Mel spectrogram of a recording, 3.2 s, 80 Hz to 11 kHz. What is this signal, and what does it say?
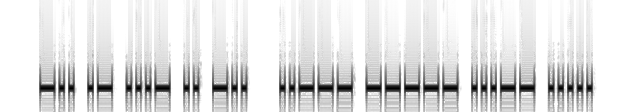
Morse code, heard as a keyed tone, about 50 wpm, 700 Hz. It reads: DAVID 2035
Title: CWT Exchange 50wpm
